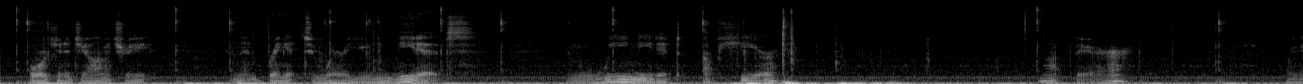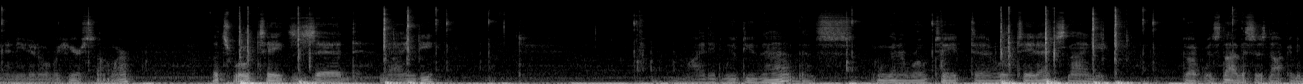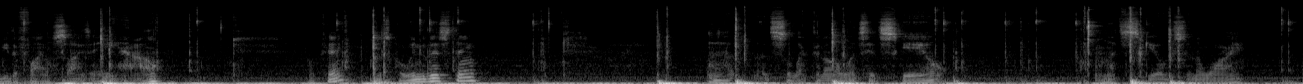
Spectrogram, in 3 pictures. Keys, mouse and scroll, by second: 1.8-3.3 drag, 3.3-4.9 middle drag, 4.4-8.0 drag, 7.8 KP_7, 10.3-12.2 drag, 13.0-14.6 drag, 14.6-16.7 middle drag, 15.4 r, 17.9-23.5 middle drag, 23.0 r, 25.3-26.9 drag, 27.1 KP_Decimal, 29.8 Tab, 32.6 s, 33.4 a, 34.3 s, 35.7-37.3 drag, 37.3 s.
